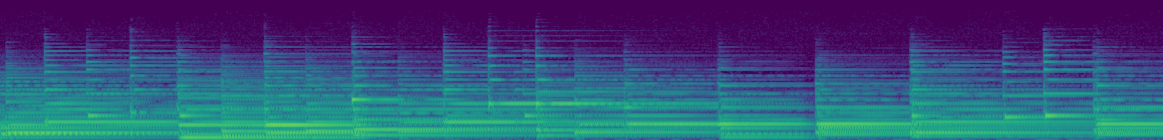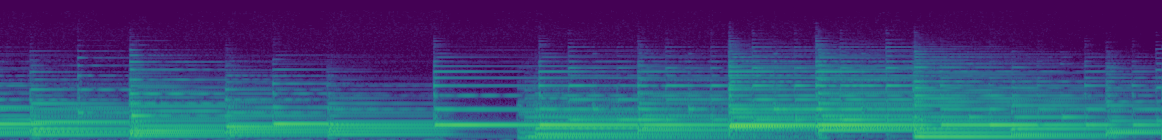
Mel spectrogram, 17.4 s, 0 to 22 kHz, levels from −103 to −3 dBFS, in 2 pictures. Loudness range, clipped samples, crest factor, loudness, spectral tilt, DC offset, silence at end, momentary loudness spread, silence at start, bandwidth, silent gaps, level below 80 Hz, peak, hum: 4 LU; under 0.1%; 16 dB; -34 LUFS; -8.5 dB/octave; under 0.1%; 0 s; 7 LU; 0 s; 7 kHz; none; -60 dBFS; -16 dBFS; none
